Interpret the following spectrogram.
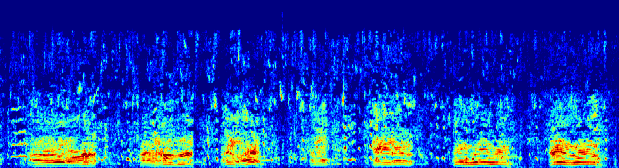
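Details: A pack of African wild dogs hunting in Africa, working as a team to chase and corner a gemsbok; bursts of high, wavering, twittering calls with strong harmonics repeat roughly every one to two seconds.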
